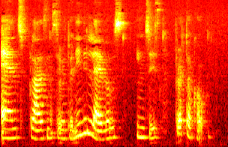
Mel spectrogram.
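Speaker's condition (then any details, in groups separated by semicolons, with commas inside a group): No condition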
